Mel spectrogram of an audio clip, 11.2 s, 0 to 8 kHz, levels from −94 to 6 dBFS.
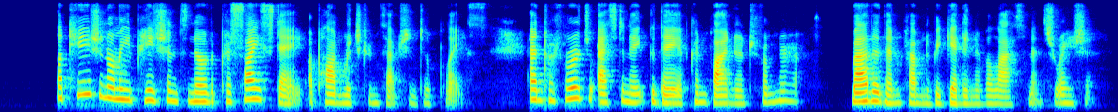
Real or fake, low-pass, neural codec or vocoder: fake; 7.2 kHz; autoencoder, 22.05 kHz, a latent of 192 numbers a frame, VITS, trained on one speaker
